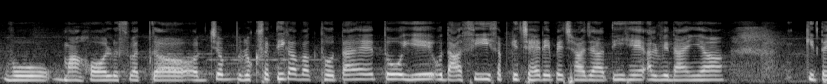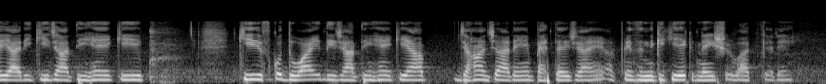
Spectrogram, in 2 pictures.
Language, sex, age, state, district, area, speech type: Urdu, female, 18-30, Delhi, North East Delhi, urban, spontaneous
